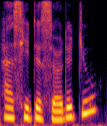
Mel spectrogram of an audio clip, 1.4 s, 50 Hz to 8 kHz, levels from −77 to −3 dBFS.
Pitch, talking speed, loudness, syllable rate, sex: 200 Hz, 165 wpm, -14 LUFS, 4.4 syllables/s, female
